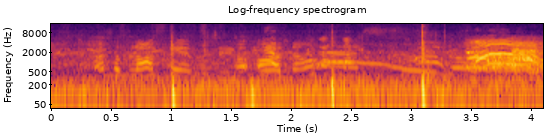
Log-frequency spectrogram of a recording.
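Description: A soccer ball is kicked with a dull thump.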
